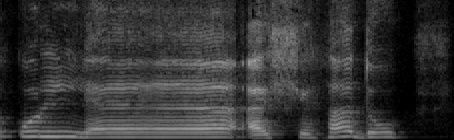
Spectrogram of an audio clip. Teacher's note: कुल अगर रोकेंगे तो अशहद अशहद दाल पे फिर कलकला करेंगे क्योंकि हम दाल को के पेश को रोक देंगे और अगर मिलाएंगे तो कुल अशहदु फिर कलकला नहीं होगा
